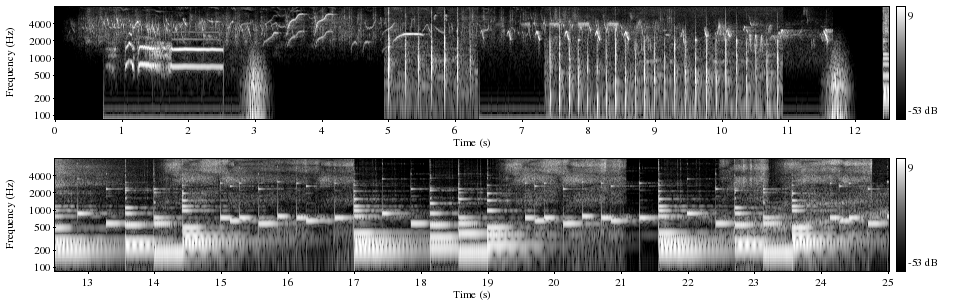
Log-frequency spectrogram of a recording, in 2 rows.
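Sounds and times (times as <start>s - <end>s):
small birds chirping: 0.2s - 11.8s, 14.1s - 17.1s, 19.1s - 25.0s
rooster crowing: 0.8s - 2.6s.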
